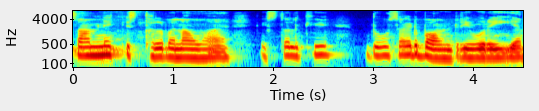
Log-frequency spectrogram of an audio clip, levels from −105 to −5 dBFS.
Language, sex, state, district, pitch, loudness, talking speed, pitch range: Hindi, female, Chhattisgarh, Balrampur, 190 Hz, -17 LUFS, 175 wpm, 165-205 Hz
